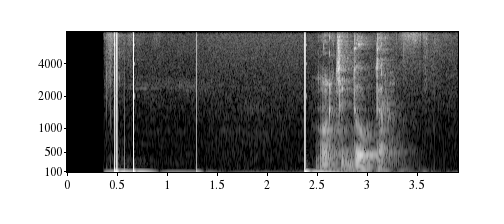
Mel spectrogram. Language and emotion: Russian, neutral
